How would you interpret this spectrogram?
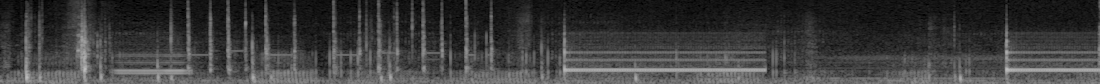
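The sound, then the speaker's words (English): A telephone is dialed with a quick series of short beeping keypad tones and clicks, then a steady ringing tone sounds twice through the line with a pause between rings. “where's the phone?”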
